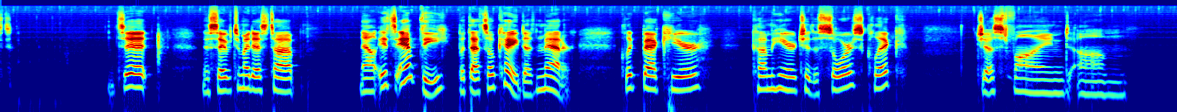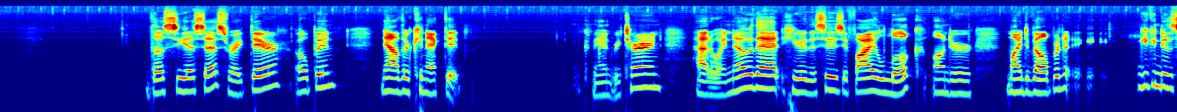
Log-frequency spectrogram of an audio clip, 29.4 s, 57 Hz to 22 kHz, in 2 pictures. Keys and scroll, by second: 0.0-0.9 typing, 22.3 super+Return.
